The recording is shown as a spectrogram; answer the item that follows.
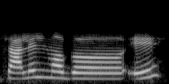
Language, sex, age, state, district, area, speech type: Marathi, female, 18-30, Maharashtra, Nashik, urban, conversation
